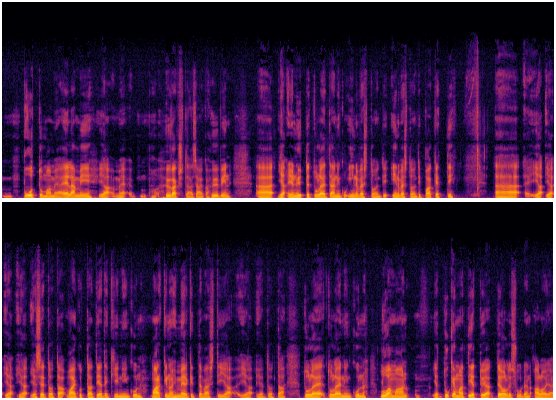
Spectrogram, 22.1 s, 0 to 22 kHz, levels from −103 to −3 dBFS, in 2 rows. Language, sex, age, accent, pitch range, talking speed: Finnish, male, 40-59, native, 125-155 Hz, 120 wpm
